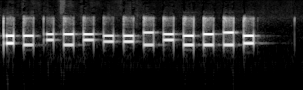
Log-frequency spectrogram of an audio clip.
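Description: telephone number being dialed

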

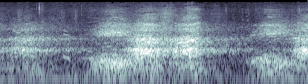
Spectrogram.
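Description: protest crowd chanting

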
